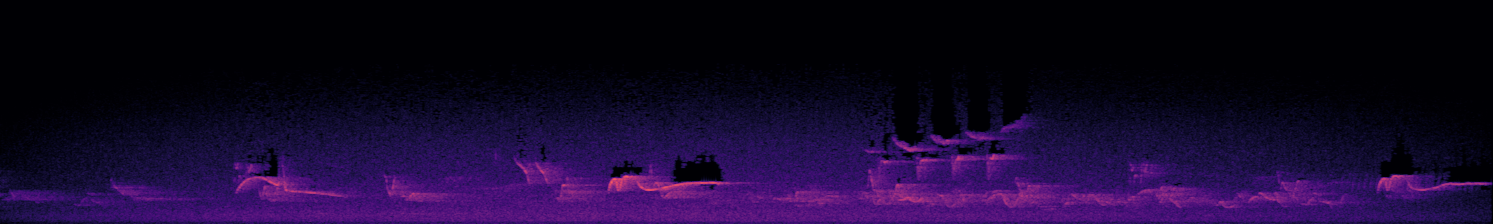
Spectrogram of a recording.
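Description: Birdsong over a steady background hiss: many short whistled chirps and trills, rising and falling in pitch, several overlapping in the middle. It starts faint, grows louder, and cuts off at the end.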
